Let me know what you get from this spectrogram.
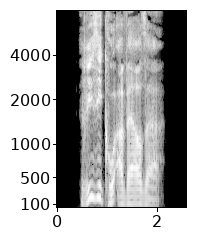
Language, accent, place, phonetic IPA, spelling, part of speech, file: German, Germany, Berlin, [ˈʁiːzikoʔaˌvɛʁzɐ], risikoaverser, adjective, De-risikoaverser.ogg
- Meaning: 1. comparative degree of risikoavers 2. inflection of risikoavers: strong/mixed nominative masculine singular 3. inflection of risikoavers: strong genitive/dative feminine singular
